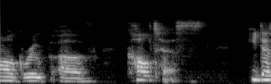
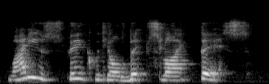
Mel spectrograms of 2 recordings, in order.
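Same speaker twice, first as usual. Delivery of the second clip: put-on faint mimicked British accent; 5 semitones higher than usual. Complaining about a man's lips, speaker mimics how he talks, slightly British-sounding. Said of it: "You sounded a little bit British".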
